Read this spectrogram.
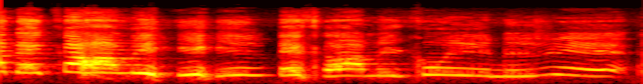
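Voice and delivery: high squealing laugh through the words; can barely get it out for laughing; laughing hard. Real, not acted. Laughing at her own nickname to the viewers. Laughing while saying queen title.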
